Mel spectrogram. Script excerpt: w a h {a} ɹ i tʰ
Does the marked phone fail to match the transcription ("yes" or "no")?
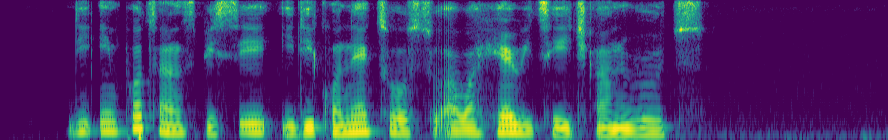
yes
